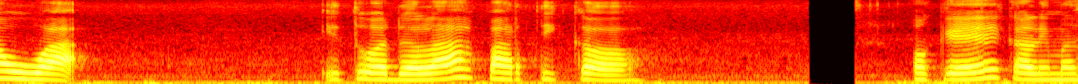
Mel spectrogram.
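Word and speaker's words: は: Kalau kalian cari di daftar huruf hiragana, maka dia berbunyi ha. Kalau dia berada di dalam satu kata, maka dia tetap dibaca ha. Namun kalau menjadi partikel seperti ini, sendirian, berdiri sendiri, maka dia dibacanya wa.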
